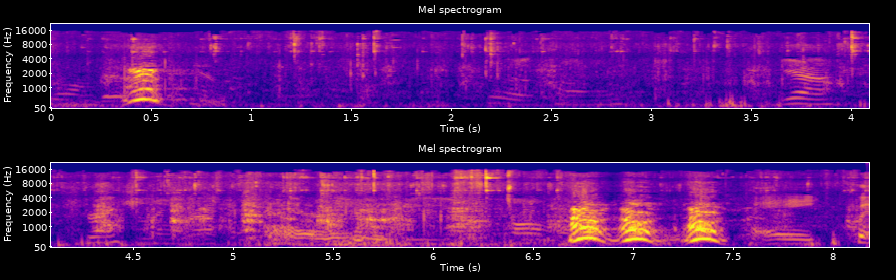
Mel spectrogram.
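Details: At a dog park, Kaido barks while trying to start a chase game. One bark comes early, then a woman talks. A tight run of three barks follows near the end.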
